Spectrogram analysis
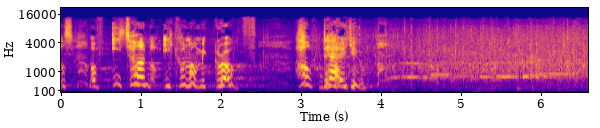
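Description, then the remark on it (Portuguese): An emphatic voice speaks for a few seconds, then an audience of world leaders breaks into dense, steady applause for a student's speech that carries on evenly to the end. “Os líderes mundiais aplaudiram a estudante”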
